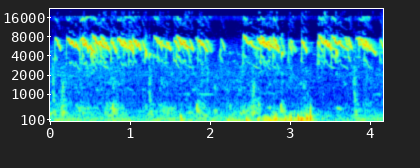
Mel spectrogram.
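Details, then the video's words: Oriental white-eye lure call used to attract birds down, high thin twittering chirps in rapid overlapping bursts, grouped into phrases with short pauses, faint low rustling beneath. "Suara pikat pleci"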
